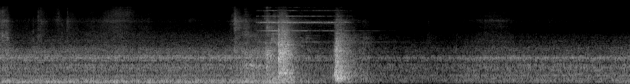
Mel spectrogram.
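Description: Steady electrical hum of a Metro-North commuter train standing at a station platform. Two short, loud bursts a little over half a second apart come near the middle, and the hum is quieter after them.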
